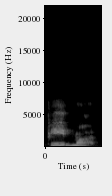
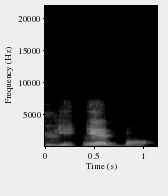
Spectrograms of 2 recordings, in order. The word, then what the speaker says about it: Piedmont: For us, it's just Piedmont, not Piedmont.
